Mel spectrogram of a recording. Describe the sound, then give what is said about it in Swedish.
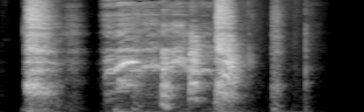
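A voice imitates the heavy, effortful panting of someone jogging around the government building during a Teams meeting, several quick breathy gasps and huffs in a row, fairly loud, fading into a couple of short puffs at the end. “Tror du att Ulf är någon som tränar fram, alltså under mötet? Mm. Jag tror det. Man hör bara så här.”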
